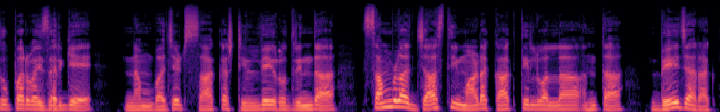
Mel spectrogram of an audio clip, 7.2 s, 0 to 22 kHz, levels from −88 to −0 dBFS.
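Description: Flipped bits in compressed frames were decoded anyway, so a corrupt frame decoded twice: at 0.52–0.56 s across a few frames, a chirpy burst peaking about -15 dBFS; and at 2.78–2.80 s, just after "ನಮ್ ಬಜೆಟ್ ಸಾಕಷ್ಟ್ ಇಲ್ದೇ", a shorter blip near -20 dBFS, energy misplaced in frequency.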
